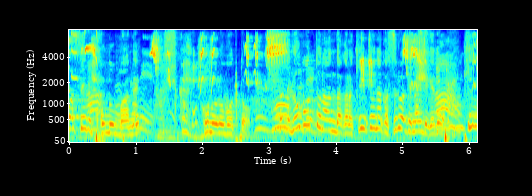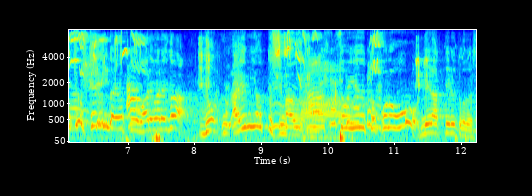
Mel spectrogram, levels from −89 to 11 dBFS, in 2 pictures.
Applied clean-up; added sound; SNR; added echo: none; Bird vocalization, bird call, bird song; 3 dB; none.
